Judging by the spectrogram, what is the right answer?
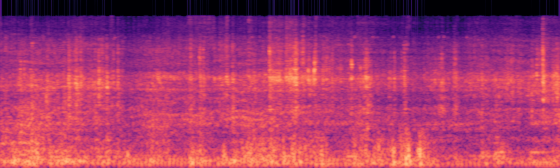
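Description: Diesel engine of a Sonalika mini tractor with a front loader running as the tractor moves and pushes soil with its bucket, with a sharp knock about four seconds in.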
